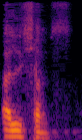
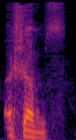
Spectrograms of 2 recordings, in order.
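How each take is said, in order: First: The lam is sounded before a single sh. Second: The lam is silent and the sh is single. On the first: "you cannot say al-shams" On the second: "You cannot say ashams"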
